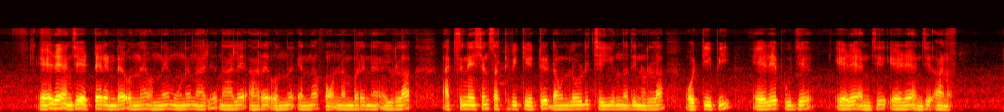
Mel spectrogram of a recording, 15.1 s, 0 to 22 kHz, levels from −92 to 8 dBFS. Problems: low volume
